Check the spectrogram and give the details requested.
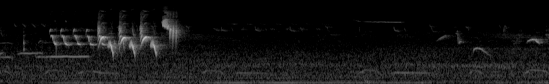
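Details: A short burst of Common Nightingale song on the Spanish plateaus between Aragon and Extremadura: a quick stuttering phrase of repeated high notes lasting about a second, then near quiet with distant faint birdsong and soft low whistles.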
